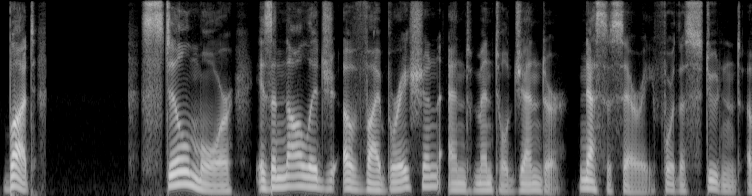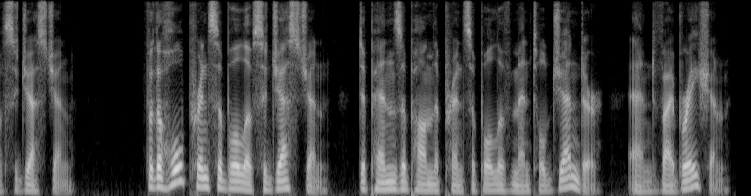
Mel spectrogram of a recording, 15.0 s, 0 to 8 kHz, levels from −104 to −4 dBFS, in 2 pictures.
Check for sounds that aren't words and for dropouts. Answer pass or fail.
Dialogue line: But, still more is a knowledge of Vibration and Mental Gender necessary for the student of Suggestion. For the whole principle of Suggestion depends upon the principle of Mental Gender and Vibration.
pass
